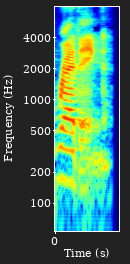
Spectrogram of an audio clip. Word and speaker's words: Reading: Also, people mispronounce that as reading all the time on purpose because they don't think Reading makes sense.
